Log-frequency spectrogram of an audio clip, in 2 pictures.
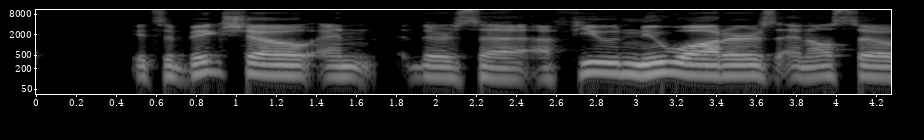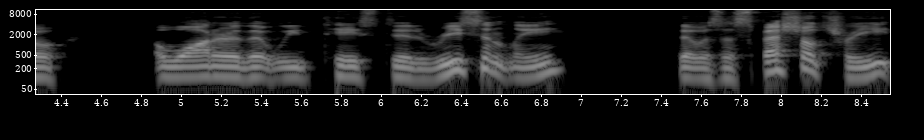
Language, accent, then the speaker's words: English; Canada; Well, I'm clearly a Canadian, so I guess we can have this one.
